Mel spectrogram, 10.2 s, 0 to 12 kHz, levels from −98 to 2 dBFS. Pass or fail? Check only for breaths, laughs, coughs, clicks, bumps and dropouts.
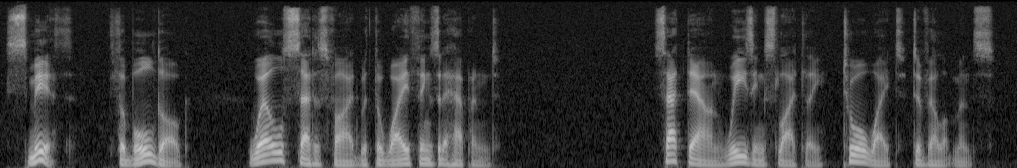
pass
